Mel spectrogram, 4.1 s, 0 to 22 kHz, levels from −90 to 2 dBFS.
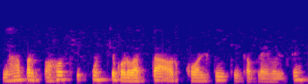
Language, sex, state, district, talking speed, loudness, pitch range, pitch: Hindi, male, Uttar Pradesh, Hamirpur, 175 wpm, -20 LUFS, 115-145 Hz, 135 Hz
